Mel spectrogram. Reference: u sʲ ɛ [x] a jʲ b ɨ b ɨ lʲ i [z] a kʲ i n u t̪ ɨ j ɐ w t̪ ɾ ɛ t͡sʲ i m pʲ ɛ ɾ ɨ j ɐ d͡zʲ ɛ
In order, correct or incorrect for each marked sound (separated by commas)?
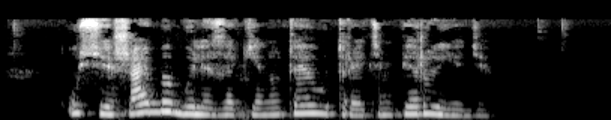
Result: incorrect, correct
